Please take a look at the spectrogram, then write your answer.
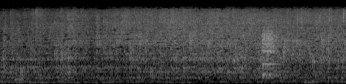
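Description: Fresh tomatoes dropped into a hot oiled pan, sizzling and frying loudly with a steady, bright crackle and a brief stir near the end.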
